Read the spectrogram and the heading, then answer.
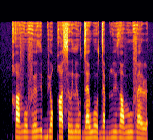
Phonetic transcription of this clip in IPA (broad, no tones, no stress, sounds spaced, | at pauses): qʰ æ v o v ø ð y b y w q æ s ɯ lʲ o w d æ w o d æ b ʎ y ð ɑ β u v æ ɭ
